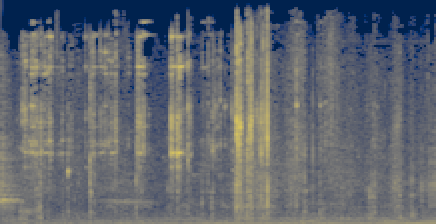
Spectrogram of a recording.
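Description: Leather strap and metal buckle of a tree-climbing spur being handled and threaded around a boot: scattered light clicks and jingles, over a low steady hum.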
